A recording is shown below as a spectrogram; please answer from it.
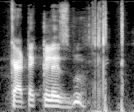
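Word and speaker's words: cataclysm: Next कैटेक्लिज्म। इसकी pronouncing जो होगी हमारी कैटेक्लिज्म होगी, और इसका मतलब होता है हमारा दुर्घटना या प्रलय होता है इसका मतलब।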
